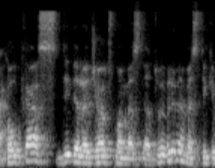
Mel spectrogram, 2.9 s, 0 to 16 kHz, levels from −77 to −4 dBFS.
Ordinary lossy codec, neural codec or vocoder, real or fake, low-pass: Opus, 16 kbps; none; real; 14.4 kHz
